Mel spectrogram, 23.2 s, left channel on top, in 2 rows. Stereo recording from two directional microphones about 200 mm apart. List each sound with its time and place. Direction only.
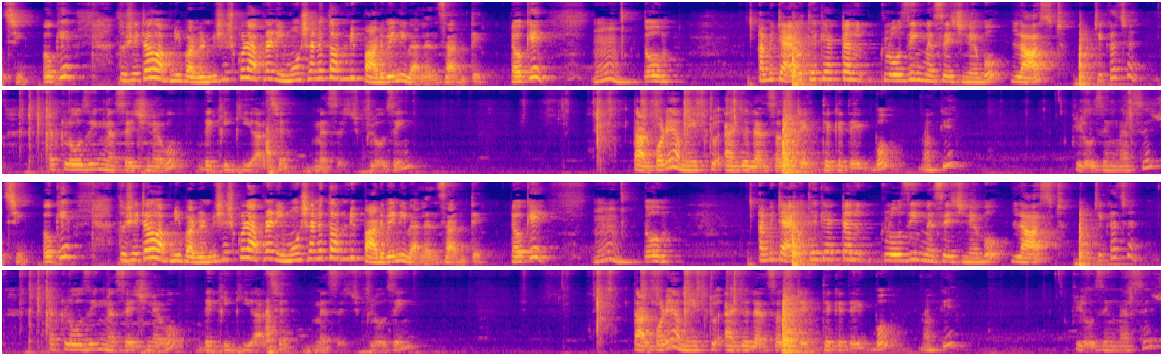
0.0 s a woman's voice: centre (ahead or behind)
5.0 s a woman's voice: 20° left (ahead or behind)
17.8 s a woman's voice: 25° left (ahead or behind)
22.3 s a woman's voice: 20° left (ahead or behind)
